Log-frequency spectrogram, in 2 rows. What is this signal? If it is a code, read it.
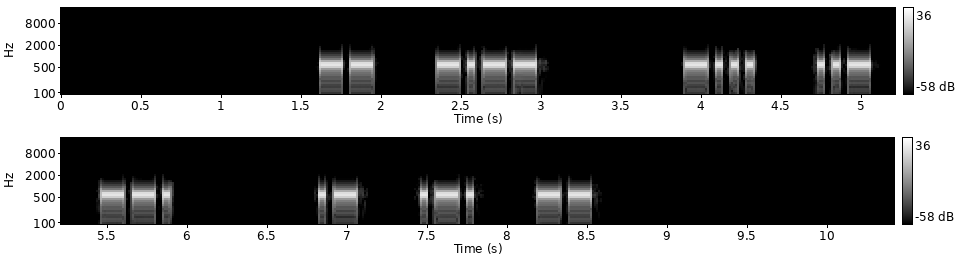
Morse code, heard as a keyed tone, about 25 wpm, spaced as for 15 wpm, 600 Hz. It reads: MY BUG ARM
